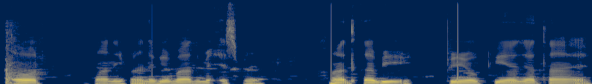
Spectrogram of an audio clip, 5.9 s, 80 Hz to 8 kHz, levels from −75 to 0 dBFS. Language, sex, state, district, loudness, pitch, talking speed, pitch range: Hindi, male, Uttar Pradesh, Hamirpur, -18 LUFS, 115 Hz, 130 wpm, 110-140 Hz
